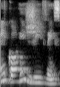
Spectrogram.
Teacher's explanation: incorrigíveis, onde a penúltima sílaba é acentuada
